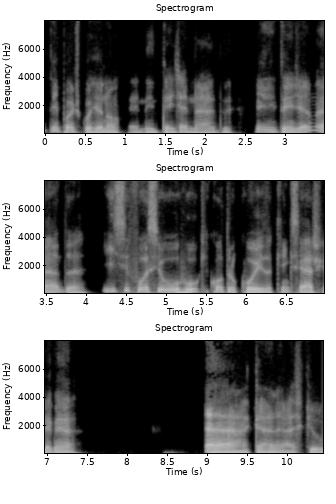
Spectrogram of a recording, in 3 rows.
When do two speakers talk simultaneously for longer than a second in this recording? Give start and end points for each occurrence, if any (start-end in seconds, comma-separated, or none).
none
